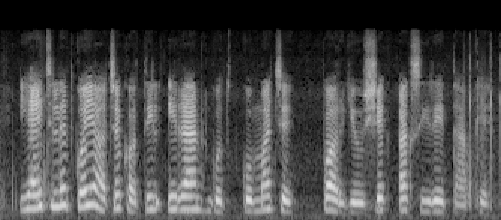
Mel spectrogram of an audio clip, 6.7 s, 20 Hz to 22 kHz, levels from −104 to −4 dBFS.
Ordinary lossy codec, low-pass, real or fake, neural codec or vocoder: AAC, 32 kbps; 19.8 kHz; real; none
